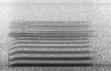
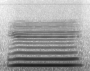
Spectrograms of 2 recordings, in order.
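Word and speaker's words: ü: The next one, yu. Yu. So you can start from saying yi first. Yi. We've just learned this syllable before. Yi. And then just trying to round your lip.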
